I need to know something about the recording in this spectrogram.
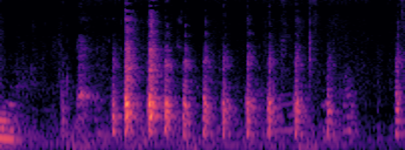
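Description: A domestic hen clucking in a quick run of short calls that fades toward the end.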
